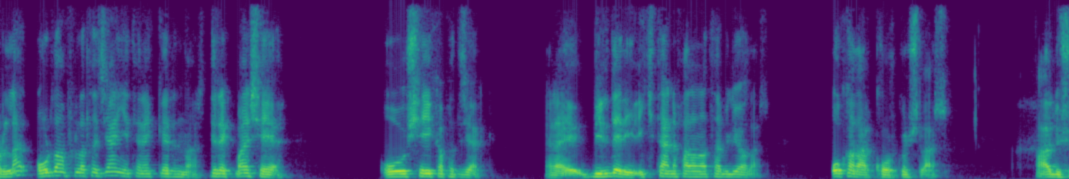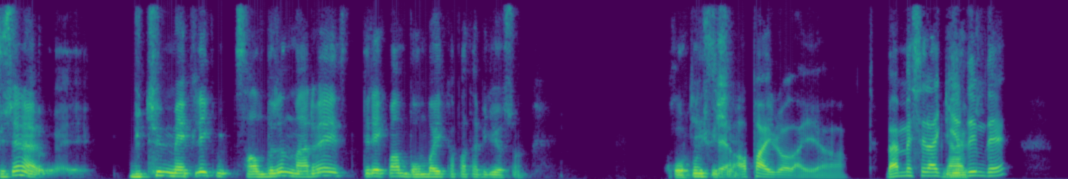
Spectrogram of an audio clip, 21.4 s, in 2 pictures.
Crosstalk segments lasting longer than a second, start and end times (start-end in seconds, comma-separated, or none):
none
